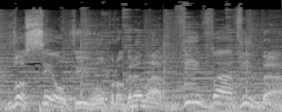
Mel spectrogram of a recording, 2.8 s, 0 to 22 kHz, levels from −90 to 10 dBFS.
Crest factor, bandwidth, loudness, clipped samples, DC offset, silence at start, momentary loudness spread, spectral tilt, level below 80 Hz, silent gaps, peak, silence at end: 10 dB; over 20 kHz; -12 LUFS; under 0.1%; under 0.1%; 0 s; 4 LU; -4.5 dB/octave; -26 dBFS; none; 0 dBFS; 0 s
